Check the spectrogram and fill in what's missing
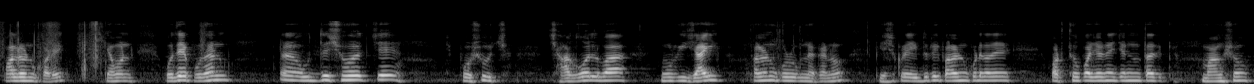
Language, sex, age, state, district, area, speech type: Bengali, male, 60+, West Bengal, Paschim Bardhaman, urban, spontaneous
